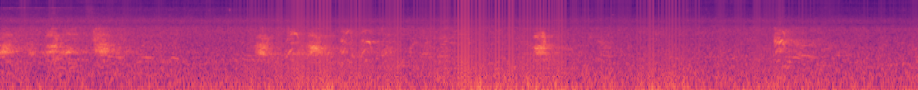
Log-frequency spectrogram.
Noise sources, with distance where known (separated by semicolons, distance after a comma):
person or small group talking; dog barking or whining, far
